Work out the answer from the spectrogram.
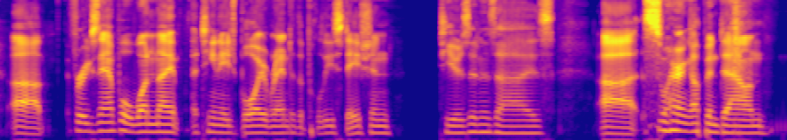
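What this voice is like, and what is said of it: Bad Donald Trump impression. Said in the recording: “my Trump impression. It's really bad.”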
